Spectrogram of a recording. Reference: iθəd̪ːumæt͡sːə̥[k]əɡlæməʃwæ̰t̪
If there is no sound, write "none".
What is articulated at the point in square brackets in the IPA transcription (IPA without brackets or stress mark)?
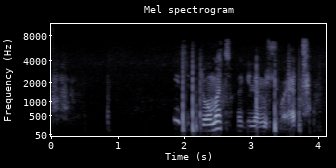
q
